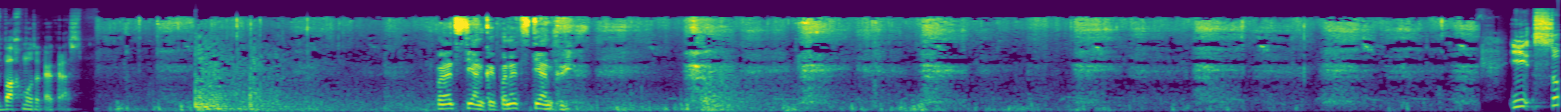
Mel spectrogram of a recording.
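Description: Wind rumbles against a microphone outdoors.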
